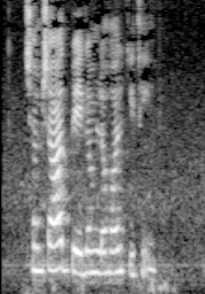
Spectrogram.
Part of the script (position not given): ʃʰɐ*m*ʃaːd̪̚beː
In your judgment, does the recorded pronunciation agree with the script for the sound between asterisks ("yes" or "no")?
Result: yes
